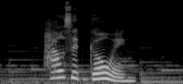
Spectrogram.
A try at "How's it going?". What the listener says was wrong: Good start. Now, try to make it a bit quicker, and really connect those words.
